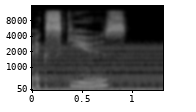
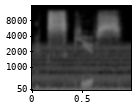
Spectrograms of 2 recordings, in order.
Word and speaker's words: excuse: first syllable second syllable you use the verb excuse uses a second sound for s the noun spelled the same way uses the first sound and we would say excuse do you have an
